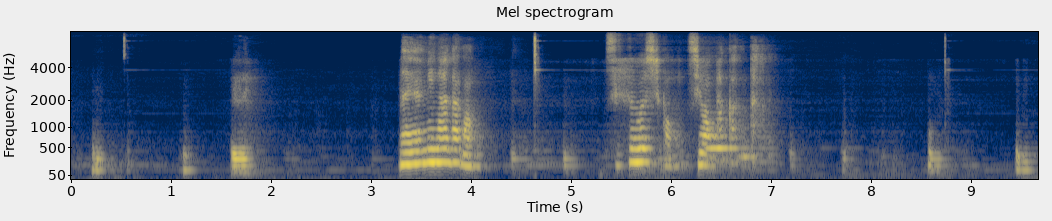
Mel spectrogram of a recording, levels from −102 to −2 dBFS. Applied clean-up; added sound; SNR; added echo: neural mask model DeepFilterNet 3.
